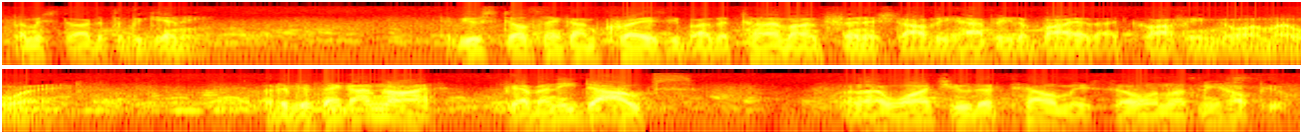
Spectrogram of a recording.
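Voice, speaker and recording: Deep-voiced, dogged police detective. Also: male voice, lively intonation, fairly quick, noisy background. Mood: earnest, insistent. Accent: American. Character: dogged male police detective, earnest, persuasive, world-weary. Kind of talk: 1970s radio drama acting. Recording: dull, lo-fi old radio drama recording.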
